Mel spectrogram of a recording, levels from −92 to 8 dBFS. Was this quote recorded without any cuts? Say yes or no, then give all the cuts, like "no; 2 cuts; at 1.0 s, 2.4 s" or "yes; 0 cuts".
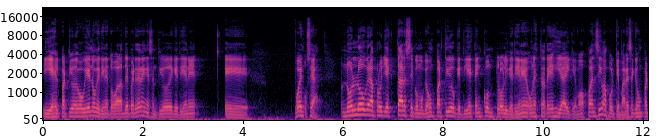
no; 4 cuts; at 5.2 s, 6.0 s, 8.6 s, 9.7 s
